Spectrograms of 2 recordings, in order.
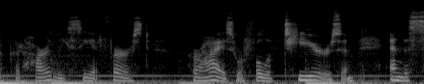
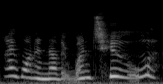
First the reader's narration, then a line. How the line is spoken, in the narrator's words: Laura sobbed loudly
